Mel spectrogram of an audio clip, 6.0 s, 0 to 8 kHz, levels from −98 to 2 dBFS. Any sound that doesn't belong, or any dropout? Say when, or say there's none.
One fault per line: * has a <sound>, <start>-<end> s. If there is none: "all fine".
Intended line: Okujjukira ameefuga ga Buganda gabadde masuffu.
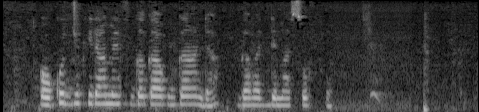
* has a sneeze, 4.5-5.0 s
